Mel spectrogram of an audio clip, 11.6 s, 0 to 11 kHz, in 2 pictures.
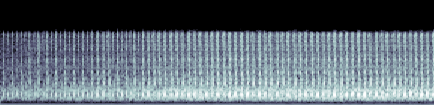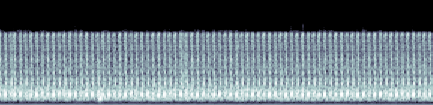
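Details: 2007 Saab 9-5 on attempted start: a fast, steady chatter of about 200 clicks a minute that never catches; after a jump start it runs, then dies. Weak battery suspected, not confirmed.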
